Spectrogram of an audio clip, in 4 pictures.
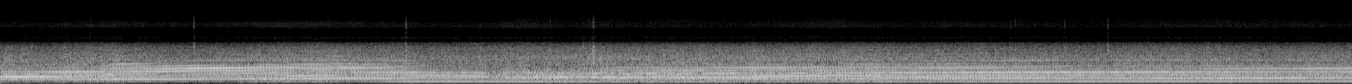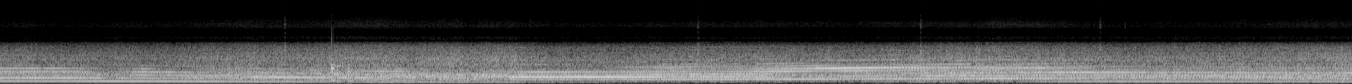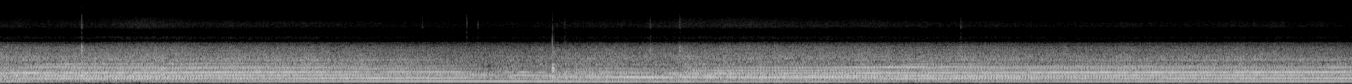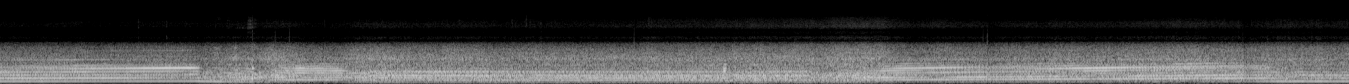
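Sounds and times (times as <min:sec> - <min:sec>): car engine from inside cabin: 0:00.0 - 0:54.0
road and tyre noise: 0:00.0 - 0:54.0.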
